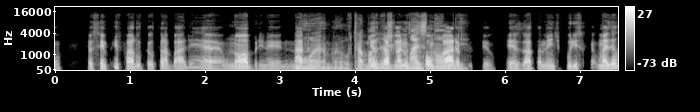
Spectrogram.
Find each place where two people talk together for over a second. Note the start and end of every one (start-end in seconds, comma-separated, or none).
4.1-5.5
